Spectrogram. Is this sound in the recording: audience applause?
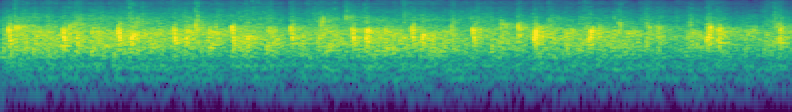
yes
